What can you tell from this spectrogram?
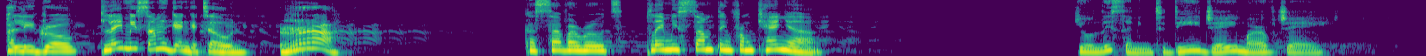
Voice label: east african female voice; dj drops by various voices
